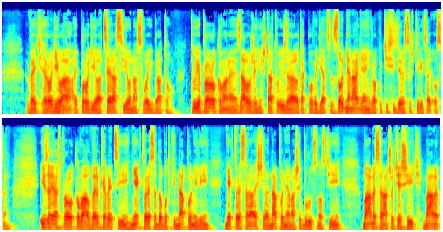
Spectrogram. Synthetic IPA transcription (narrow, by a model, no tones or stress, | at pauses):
ʋɛcɾɔɟilaa̰jpɔɾɔɟilat͡sɛɾasiɔnasʋɔjiɣbɾat̪ɔʊ | t̪ujɛpɾɔɾɔkɔʋanɛːzalɔʒɛɲɪɛʃt̪aːt̪uizɾaɛlt̪ak̚pɔʋɛɟɪad͡zzɔd̪ɲanaːɟɛɲvɾɔkucisiːd͡zɟɛʋɛst̪ɔʃt̪iɾit͡saɟɔ̰sɛm | ʔizajaːʃpɾɔɾɔkɔʋalʋɛʎkɛːʋɛt͡siɲɪɛk̚t̪ɔɾɛːsad̪ɔbɔt̪kinapl̩ɲili | ɲɪɛk̚t̪ɔɾɛːsaɛʃcɛlɛnːapl̩ɲɪanaʃɛjbud̪uːt͡snɔsci | maːmɛsanat͡ʃɔcɛʃicmaːmɛ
